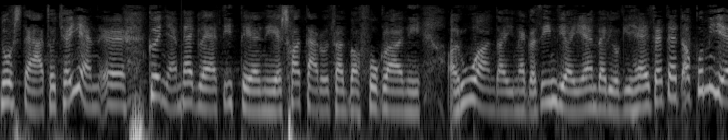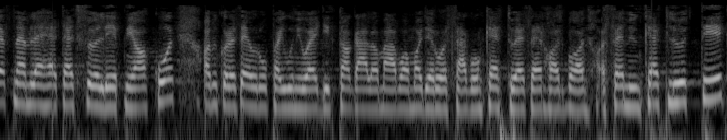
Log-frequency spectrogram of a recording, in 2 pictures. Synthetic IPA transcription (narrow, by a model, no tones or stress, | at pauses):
no̞ʃt̪ɛɦaːt̪ho̞chɒiɛŋkøɲːɛmːɛɡlɛɦɛt̪it̪eːlnieːʃhɒt̪aːɾo̞zɒd̪̚bɒfo̞ɡlɒlniɒ̰ruɒnd̪ɒjimɛɡɒzind̪ijɒjiɛmbɛɾjo̞ɡiɦɛjzɛt̪ɛt̪ɒkːo̞rmieːrt̪nɛmlɛɦɛt̪ɛt̪fø̞lːeːpniɒkːo̞rɒmiko̞ɾɒzɛuɾoːpɒjiuːnijoːɛɟːikt̪ɒɡaːlːɒmaːbɒmːɒɟɒɾo̞rsaːɡo̞ŋkɛt̪ːøːɛzɛrɦɒd̪bɒnɒ̰sɛmyŋkɛt̪løːt̪ːeːk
